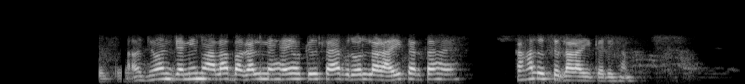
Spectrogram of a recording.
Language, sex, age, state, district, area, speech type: Hindi, female, 60+, Uttar Pradesh, Ayodhya, rural, conversation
